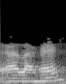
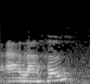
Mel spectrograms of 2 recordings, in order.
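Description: First: The last syllable has an open 'a' vowel. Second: The last syllable has a mid 'ơ' vowel.

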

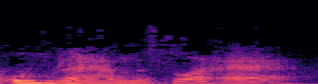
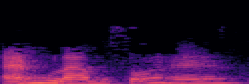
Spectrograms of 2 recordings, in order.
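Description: First: The first word sounds like 'um'. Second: The first word sounds like 'an'. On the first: This is the original Sanskrit pronunciation. "là tiếng Phạn" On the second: This is the Vietnamese transliterated pronunciation. "mình mới âm lại là án lam xoa ha"

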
